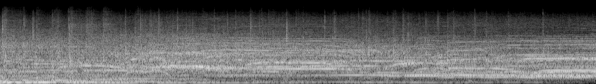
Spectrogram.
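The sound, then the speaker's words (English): A live show audience boos, a loud, continuous crowd sound full of low, drawn-out voiced groans mixed with scattered shouts and whoops, easing somewhat in the final seconds. “My immediate reaction is that they're booing at me, of course.”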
